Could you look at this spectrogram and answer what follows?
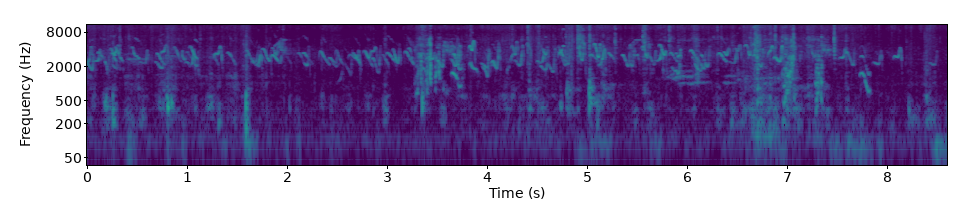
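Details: Feeding partridge chicks, grey francolin, produce rapid overlapping high-pitched peeps and chirps in a steady busy chatter, some notes slightly downslurred, with a few soft lower clucks.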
